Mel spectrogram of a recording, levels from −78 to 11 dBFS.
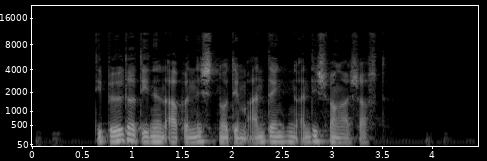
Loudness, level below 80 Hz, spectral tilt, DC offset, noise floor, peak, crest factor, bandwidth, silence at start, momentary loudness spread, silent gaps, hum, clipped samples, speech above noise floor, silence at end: -29 LUFS; -54 dBFS; -5.5 dB/octave; under 0.1%; -65 dBFS; -8 dBFS; 22 dB; 11.5 kHz; 0.65 s; 10 LU; none; none; under 0.1%; 37 dB; 1 s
